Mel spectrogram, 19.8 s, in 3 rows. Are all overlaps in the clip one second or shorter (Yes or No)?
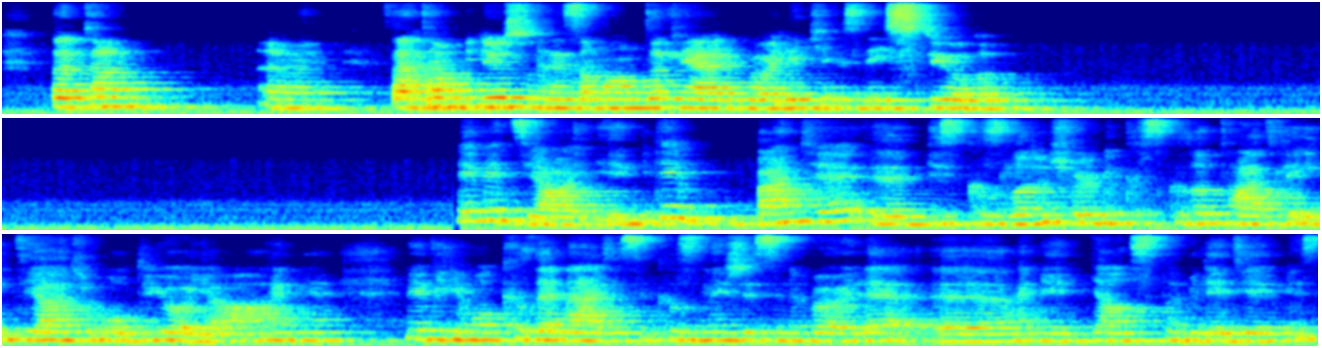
Yes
